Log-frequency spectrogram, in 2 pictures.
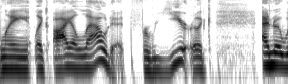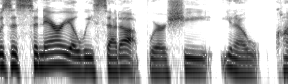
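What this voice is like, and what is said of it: Usual voice. Nothing is said of it.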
